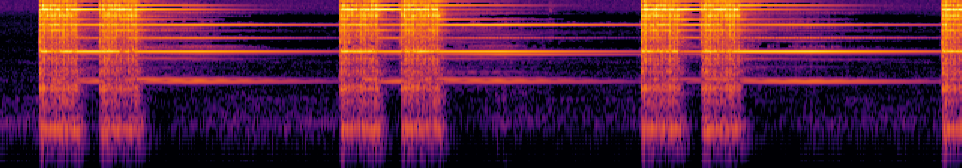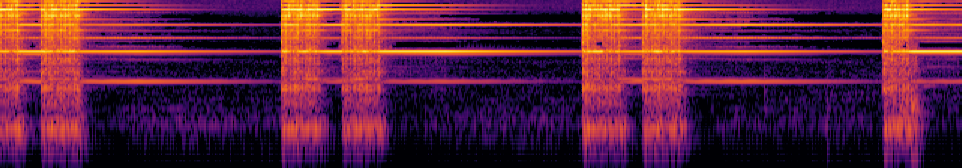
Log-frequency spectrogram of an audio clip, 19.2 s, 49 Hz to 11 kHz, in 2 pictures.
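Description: The single-gong mechanical bell ringer of a 1983 BT Empress telephone ringing for an incoming call: quick double rings about every three seconds, in the British double-ring cadence, with the gong's tone hanging on and fading between them. It is quite clangy and loud. The last ring near the end is a single short one as the handset is lifted.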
